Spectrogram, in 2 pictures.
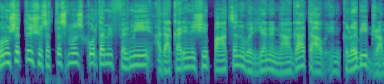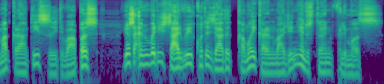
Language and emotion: Kashmiri, neutral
